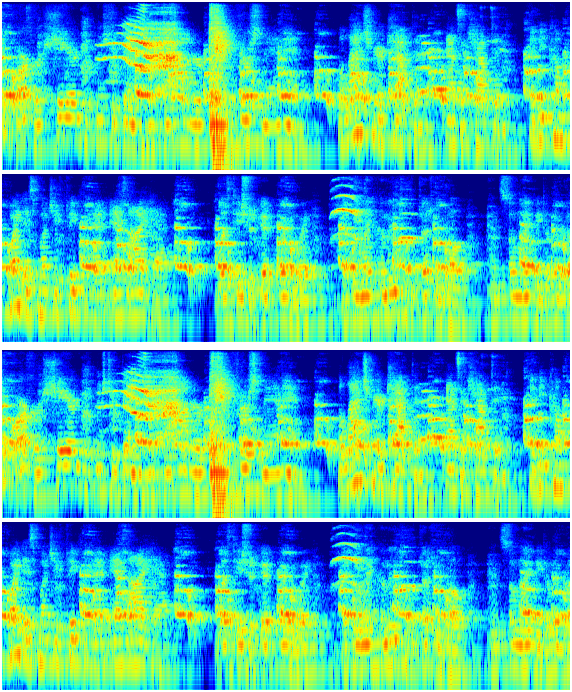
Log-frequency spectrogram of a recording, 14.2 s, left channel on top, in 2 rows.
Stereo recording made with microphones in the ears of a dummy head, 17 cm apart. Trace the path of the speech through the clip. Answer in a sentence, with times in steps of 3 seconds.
In this clip you hear the speech on the right from 0 s, in the centre from 6 s and on the left from 9 s.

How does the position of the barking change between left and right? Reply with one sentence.
You can hear the barking go right and come back.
